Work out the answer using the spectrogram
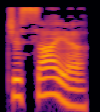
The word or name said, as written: jasiah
